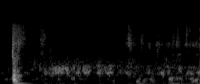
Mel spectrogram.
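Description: Handling of a sneaker box and its paper: a sharp crackle just at the start, then soft, irregular rustling with light clicks as the shoe is lifted out.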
